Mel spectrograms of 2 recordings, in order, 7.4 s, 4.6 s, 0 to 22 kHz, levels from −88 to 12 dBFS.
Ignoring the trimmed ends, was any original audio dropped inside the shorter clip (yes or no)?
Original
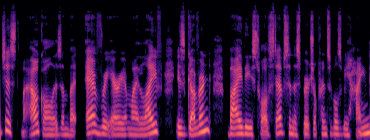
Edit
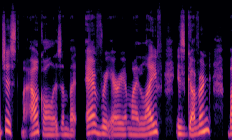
no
